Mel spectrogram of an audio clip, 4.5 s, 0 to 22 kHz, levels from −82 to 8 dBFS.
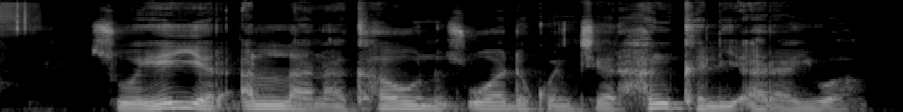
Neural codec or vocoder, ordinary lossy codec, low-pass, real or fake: none; none; none; real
